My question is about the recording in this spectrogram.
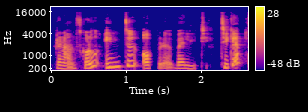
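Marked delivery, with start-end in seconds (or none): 0.7-2.1 interoperability said slowly, split into clear syllables in-ter-op-er-a-bil-i-ty; broken into syllables. Shown as a demonstration. Teacher breaking interoperability into syllables for her students. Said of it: "इसे आप ऐसे तोड़कर pronounce करो".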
